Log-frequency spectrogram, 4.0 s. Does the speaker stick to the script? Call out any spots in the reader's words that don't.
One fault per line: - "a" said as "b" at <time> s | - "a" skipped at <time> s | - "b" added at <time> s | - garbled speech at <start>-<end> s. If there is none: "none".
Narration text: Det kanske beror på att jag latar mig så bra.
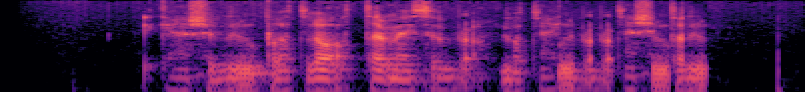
- "jag" skipped at 1.6 s
- garbled speech at 2.5-3.5 s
